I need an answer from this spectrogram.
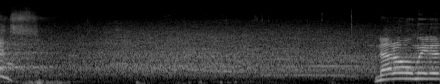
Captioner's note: audience booing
